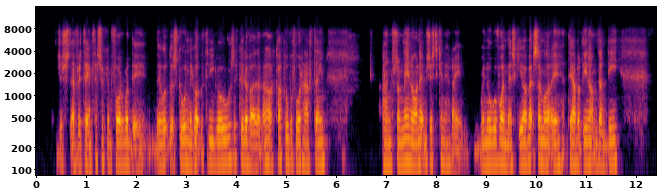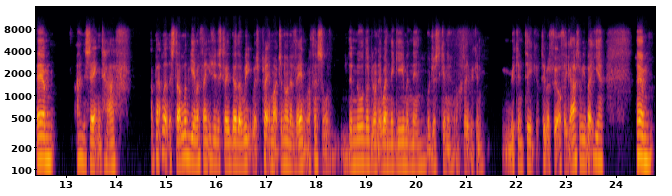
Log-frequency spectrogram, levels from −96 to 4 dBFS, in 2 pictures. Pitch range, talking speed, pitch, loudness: 115-135 Hz, 255 wpm, 125 Hz, -24 LUFS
